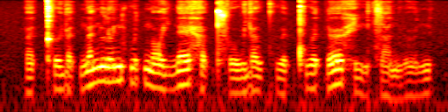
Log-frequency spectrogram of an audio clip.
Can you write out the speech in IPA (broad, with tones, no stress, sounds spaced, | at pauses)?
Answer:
ɐ˨ t̚ kʰ ɵ˧ ɥ ɐ˨ t̚ n̪ ɐ˥ n l ɵ˥ n kʷ ɐ˥ t̚ n̪ ɔː˧ j n̪ ɛː˥ h ɐ˨˥ p̚ t͡sʰ o˨˥ w j ɐ˧ w kʷʰ ɛː˨ p̚ kʷʰ œː˧ t̚ œː˥ h iː˨˩ t͡s aː˨˩ n w ɵ˨˧ n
